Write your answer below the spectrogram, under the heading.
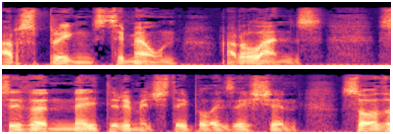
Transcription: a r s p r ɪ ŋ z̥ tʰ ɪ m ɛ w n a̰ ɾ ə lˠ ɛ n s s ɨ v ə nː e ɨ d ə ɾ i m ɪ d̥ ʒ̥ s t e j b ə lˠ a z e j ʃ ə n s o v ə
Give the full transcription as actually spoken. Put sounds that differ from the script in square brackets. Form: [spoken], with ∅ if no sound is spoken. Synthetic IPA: a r s p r ɪ ŋ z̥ tʰ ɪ m ɛ w n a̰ ɾ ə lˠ ɛ n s s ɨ [ð] ə nː e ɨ d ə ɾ [ɪ] m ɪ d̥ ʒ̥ s t e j b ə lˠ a z e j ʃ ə n s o [ð] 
